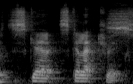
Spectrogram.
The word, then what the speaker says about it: Scalextric: Scalextrics. Is that how you say it? Yeah. Yeah. Sorry, Scalextrics. Scalextrics. That's how you say it. Yes. Scalextrics.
